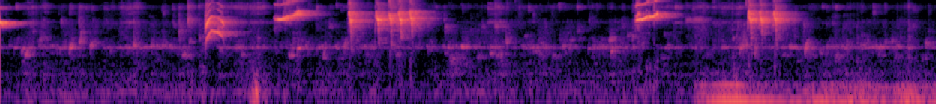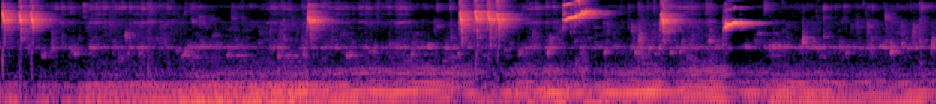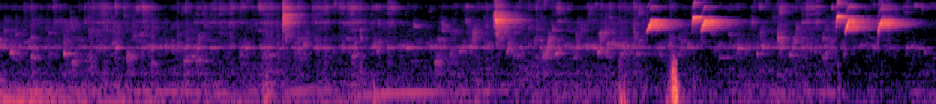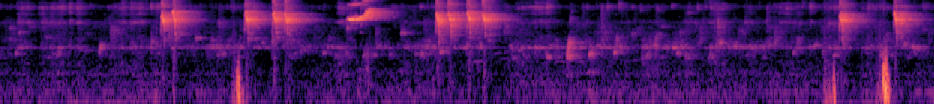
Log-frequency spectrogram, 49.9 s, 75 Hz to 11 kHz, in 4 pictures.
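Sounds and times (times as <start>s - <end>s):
low hum: 9.2s - 31.8s
bird chirping: 9.9s - 10.8s, 12.5s - 13.3s, 33.6s - 34.7s.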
